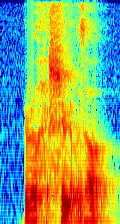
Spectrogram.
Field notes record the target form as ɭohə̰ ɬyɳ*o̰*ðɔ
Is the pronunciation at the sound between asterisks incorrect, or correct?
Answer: correct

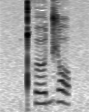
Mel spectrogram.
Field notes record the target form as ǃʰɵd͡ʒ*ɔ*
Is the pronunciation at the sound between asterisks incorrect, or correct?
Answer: correct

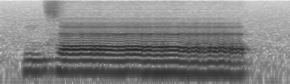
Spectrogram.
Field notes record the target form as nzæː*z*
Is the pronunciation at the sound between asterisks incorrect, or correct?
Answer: incorrect: none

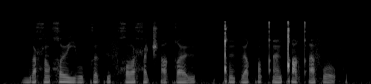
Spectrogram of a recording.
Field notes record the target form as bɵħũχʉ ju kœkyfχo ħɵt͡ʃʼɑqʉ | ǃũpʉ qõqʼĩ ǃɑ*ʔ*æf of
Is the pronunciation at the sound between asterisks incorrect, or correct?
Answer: incorrect: qʼ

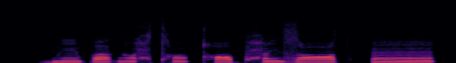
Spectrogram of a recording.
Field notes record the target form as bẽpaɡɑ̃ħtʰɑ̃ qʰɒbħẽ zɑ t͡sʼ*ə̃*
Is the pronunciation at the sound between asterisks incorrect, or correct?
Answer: incorrect: æ̃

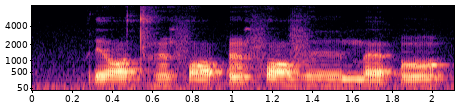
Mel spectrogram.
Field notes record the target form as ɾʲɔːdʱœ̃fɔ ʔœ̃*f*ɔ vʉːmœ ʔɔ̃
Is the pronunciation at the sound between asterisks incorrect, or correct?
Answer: correct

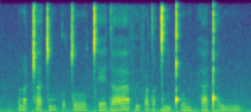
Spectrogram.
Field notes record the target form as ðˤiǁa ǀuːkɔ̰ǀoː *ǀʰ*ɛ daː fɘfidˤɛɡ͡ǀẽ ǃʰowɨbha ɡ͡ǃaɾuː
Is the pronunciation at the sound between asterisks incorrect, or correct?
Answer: correct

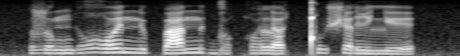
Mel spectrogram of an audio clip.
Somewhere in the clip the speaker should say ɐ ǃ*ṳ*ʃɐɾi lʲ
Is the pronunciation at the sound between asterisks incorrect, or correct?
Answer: correct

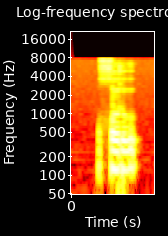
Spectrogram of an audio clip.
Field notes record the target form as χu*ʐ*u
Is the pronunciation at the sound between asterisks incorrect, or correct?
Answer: incorrect: ɾ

